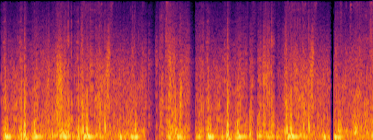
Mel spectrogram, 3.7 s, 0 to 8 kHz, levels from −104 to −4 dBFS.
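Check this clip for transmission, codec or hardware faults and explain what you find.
Transmission faults are present: two stretches of repeated packet loss and three short concealed packet losses. The audio stops at 8 kHz, which fits a wideband call codec such as G.722.

Between 1.46 and 1.97 s, and again from 2.47 to 2.78 s, the sound turns choppy and robotic, with pieces missing. This is repeated packet loss. Five gaps fall in each stretch, the longest 60 ms and 42 ms, and each is patched by extending the previous sound. About a third of each stretch is synthetic.

At 0.92 to 0.96 s, 3.30 to 3.35 s and 3.39 to 3.43 s there are brief smears or wobbles. These are short concealed packet losses of 20 to 40 ms. The receiver continued the last sound across each hole, then blended back into the real audio.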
